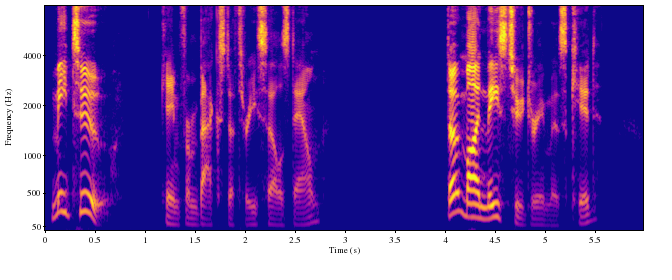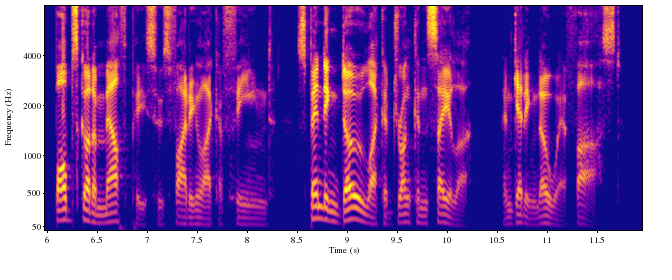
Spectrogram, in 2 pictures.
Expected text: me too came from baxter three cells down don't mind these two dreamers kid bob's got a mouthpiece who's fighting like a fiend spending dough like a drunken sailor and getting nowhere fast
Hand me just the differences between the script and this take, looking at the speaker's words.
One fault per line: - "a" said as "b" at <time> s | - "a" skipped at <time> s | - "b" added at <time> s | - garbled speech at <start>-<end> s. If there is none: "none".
none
